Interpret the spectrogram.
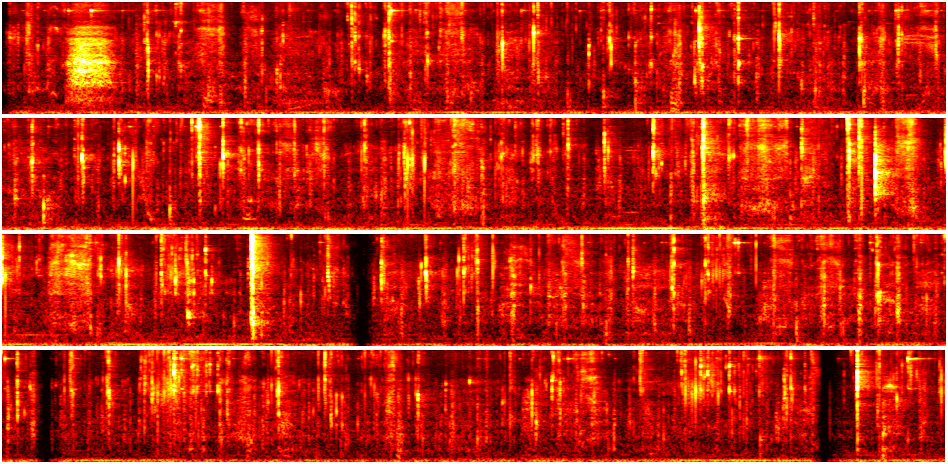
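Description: Close-miked chewing and biting of mutton curry eaten by hand, with many small sharp clicks from the mouth and fingers. The sound breaks off briefly three times.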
